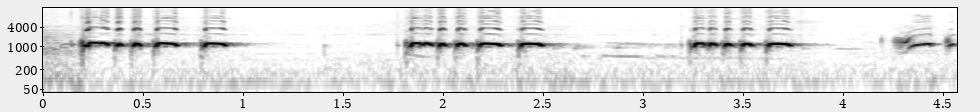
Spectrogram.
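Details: Zebra dove of local stock singing strongly, a lure meant to prompt silent doves to answer: three phrases of five or six rapid staccato coo notes, spaced about one and a half seconds apart, a fourth phrase starting at the end.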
